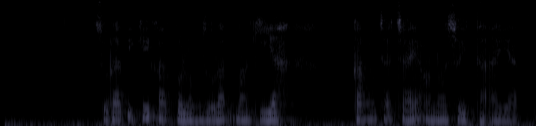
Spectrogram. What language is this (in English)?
Javanese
